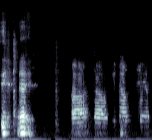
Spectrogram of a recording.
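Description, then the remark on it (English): A mobile phone rings during an interview with a short repeating melodic tone, four evenly spaced bursts at moderate volume, following a brief moment of someone talking. “So I don't know what, get some phone call anyway.”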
